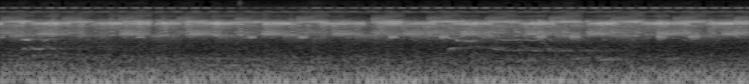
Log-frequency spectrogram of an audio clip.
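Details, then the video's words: Many frogs calling together after dark by a campfire, producing a continuous high, grating trill chorus with faint ticking crackles above and quiet low tones below. "Crackling Fire 🔥 and frogs 🐸 Sounds"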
